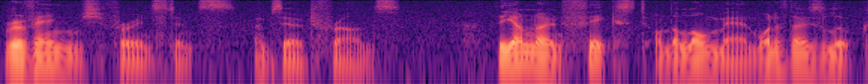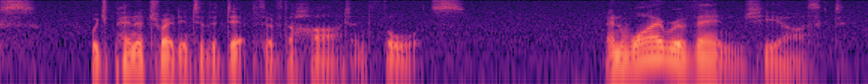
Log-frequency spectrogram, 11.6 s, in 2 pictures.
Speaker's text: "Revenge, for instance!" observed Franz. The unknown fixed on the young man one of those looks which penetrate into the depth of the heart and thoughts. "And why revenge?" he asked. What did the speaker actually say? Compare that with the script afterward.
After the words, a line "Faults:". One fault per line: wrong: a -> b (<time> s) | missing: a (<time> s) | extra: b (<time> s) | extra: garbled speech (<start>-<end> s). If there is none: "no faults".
"Revenge, for instance!" observed Franz. The unknown fixed on the long man one of those looks which penetrate into the depth of the heart and thoughts. "And why revenge?" he asked.
Faults:
wrong: young -> long (4.5 s)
